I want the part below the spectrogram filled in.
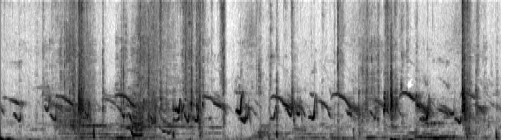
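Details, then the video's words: Several black francolin chicks calling for their mother, with dense overlapping high-pitched cheeping notes, some sliding downward, and a few louder squeaks. "pheasant bird chicks calling mother,sindhi titar k bacchay"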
